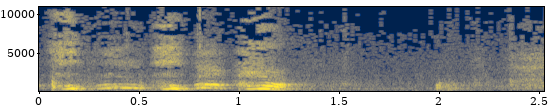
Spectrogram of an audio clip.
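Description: A baby babbles in a few short, high-pitched bursts over about a second, fairly clear, then quiet follows with only faint background noise and a brief soft sound near the end.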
